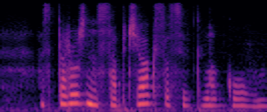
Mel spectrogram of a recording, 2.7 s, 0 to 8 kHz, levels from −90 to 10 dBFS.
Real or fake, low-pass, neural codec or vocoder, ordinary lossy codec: fake; 7.2 kHz; codec, 24 kHz, 1.2 kbps, DualCodec; none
